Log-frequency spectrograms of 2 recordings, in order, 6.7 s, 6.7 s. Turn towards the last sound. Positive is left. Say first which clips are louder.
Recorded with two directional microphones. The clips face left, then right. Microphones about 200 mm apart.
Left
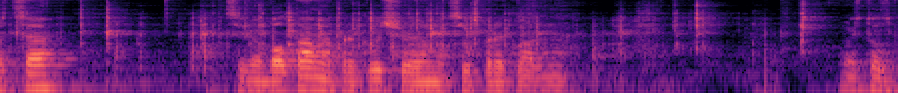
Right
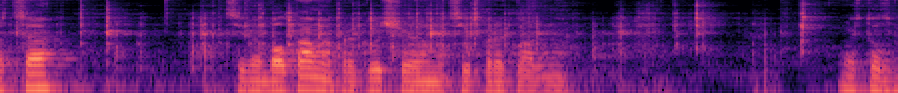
# right 2 dB
turn(degrees=-10)  # may be behind; listen again after turning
